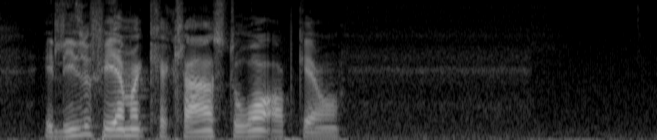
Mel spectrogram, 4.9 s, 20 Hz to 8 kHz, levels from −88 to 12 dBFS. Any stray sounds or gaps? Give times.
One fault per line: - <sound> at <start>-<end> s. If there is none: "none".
none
